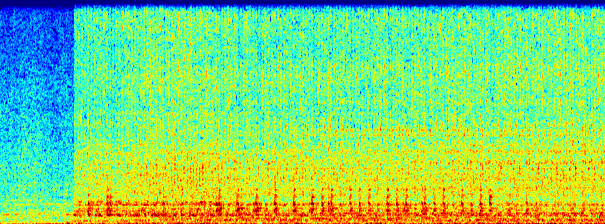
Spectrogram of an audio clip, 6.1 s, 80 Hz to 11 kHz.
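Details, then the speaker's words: Toyota JZX100 Chaser at idle after new timing belt and rebuilt VVTi cam gear: catches into a rough idle with uneven quick ticking knock over the running note; weird sound persists, cause unconfirmed. "so we've gone through the process of replacing everything timing belt on vvti cam gear rebuilt with the new steel and everything and it's still making that weird sound"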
